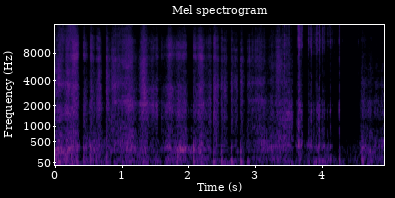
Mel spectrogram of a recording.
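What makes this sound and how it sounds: Fingertips scratch and squeeze the upper of an empty, hollow black leather lace-up boot with metal eyelets and a padded collar, held in both hands. A quiet, dense run of dry, bright scratching and crinkling rustles continues throughout, with only brief dips between strokes.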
